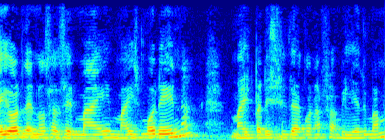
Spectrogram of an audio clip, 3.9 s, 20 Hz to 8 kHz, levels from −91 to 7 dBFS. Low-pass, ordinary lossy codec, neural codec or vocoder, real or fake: none; none; none; real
